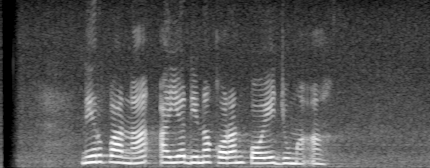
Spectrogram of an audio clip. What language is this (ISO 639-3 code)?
sun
